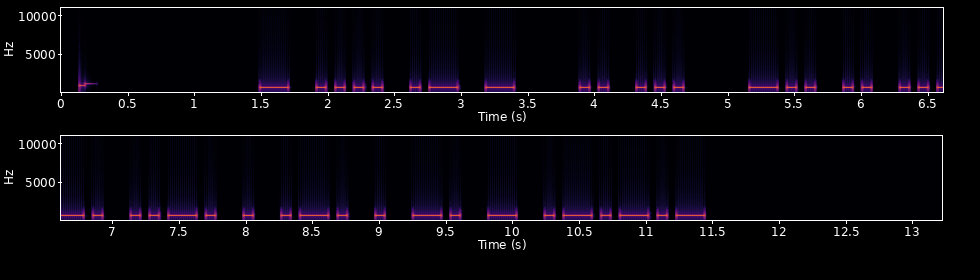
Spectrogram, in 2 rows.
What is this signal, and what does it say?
Morse code, heard as a keyed tone, about 17 wpm, 700 Hz. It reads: THAT IS DIFFERENT.
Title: Sentences from Top 600 Words 17wpm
